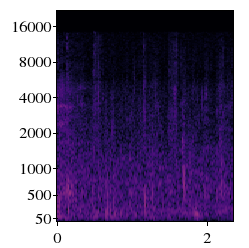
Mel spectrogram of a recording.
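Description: Faint footsteps of a person walking, a few soft taps over a low outdoor background hiss.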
